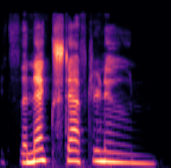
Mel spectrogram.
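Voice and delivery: usual speaking voice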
